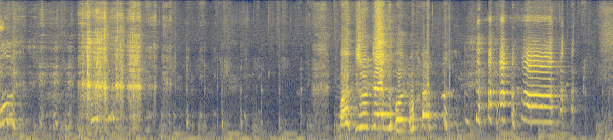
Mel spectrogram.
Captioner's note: chuckling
